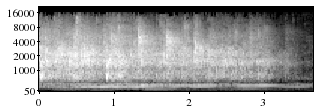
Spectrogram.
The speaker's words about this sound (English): Y'all are clapping too much.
